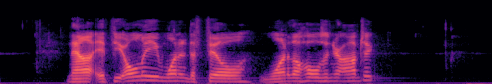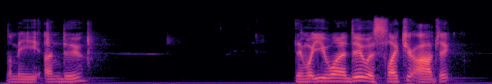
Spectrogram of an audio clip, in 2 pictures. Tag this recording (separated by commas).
Speech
